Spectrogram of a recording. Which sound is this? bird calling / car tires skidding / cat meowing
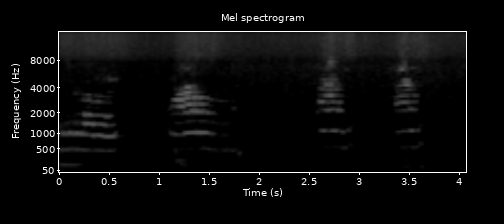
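cat meowing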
